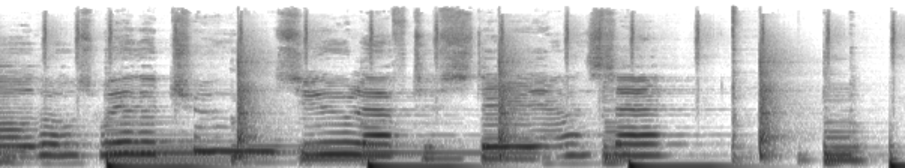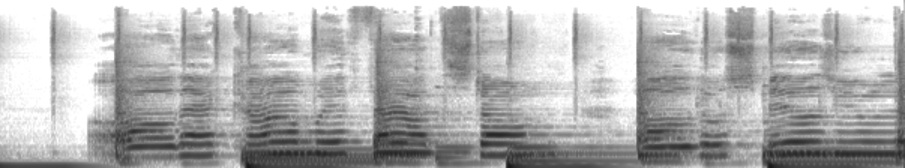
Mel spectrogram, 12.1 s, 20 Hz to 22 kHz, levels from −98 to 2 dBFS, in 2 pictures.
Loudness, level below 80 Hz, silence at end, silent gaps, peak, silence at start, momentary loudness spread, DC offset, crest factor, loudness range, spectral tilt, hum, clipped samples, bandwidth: -22 LUFS; -28 dBFS; 0 s; none; -4 dBFS; 0 s; 13 LU; under 0.1%; 18 dB; 6 LU; -5.5 dB/octave; none; under 0.1%; 19 kHz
